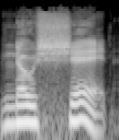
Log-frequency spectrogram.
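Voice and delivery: loud, drawn-out, emphatic retort; scornful outburst. Real, not acted. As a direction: throw it loudly at the critics, stretching both words. Scornful reply to critics.

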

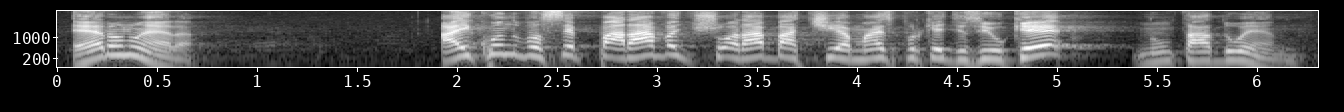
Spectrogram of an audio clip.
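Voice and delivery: loud, high, rising preacher's cry; building preaching. Real, not acted. Preacher stirs the church over childhood beatings, loud high cry. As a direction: work the crowd up about the beatings.

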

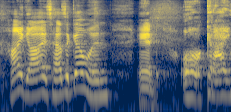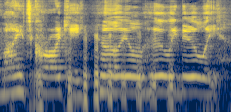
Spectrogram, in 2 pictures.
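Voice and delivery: high-pitched hammed-up Australian caricature; mock Australian accent. Co-host imitating how Frank sounds on the podcast, mock Australian accent. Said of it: "which is this accent".

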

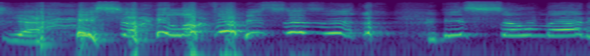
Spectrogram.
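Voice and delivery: high squeal of laughter; laughing hard. Real, not acted. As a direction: laugh while talking. Laughing at Dojima's yell.

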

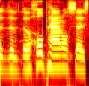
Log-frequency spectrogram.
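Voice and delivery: normal talking voice

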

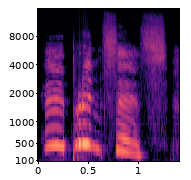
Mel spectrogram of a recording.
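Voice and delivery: high, slow cartoon Mario voice. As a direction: greet the princess as Mario. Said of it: "Mario saying".

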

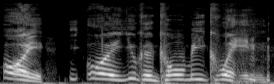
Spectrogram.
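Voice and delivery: loud, high, slow mock Cockney; bad British accent. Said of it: "what his British accent would sound like".

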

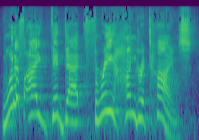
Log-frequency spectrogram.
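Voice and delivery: slow emphasis. Acted. Building the prophecy argument.

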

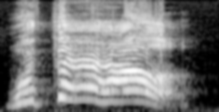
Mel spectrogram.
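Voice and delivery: slow, high, loud disbelief; scolding yourself. Retold or imitated. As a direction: drag out the outrage. Ranting at character.

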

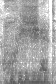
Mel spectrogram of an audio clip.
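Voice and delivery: soft, stunned reaction; hushed disbelief. Real, not acted. Cohost hears about two hours on hold, hushed disbelief. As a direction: let it out softly, aghast.

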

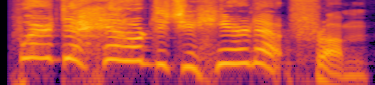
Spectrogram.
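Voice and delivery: hammed-up disbelief; mock outrage. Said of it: "we're like".

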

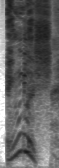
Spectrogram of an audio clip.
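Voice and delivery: high, loud Scottish exclamation; explosive mock-disgust in a Scottish accent; disgusted Scotsman. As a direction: spit it out like an appalled Scot. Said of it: "the look on his face of disgust".

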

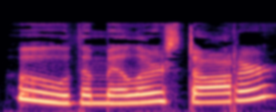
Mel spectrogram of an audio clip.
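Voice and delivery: put-on a nosy old cleaning woman, perking up; chatty grumbling charwoman. Charwoman answers the priest.

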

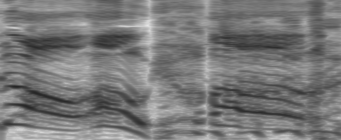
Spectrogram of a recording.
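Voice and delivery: high, loud mock "Oh, oh"; hammed-up exclamation. Host imitates the suited hologram's cheesy cry. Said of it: "a double-breasted suit saying".

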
